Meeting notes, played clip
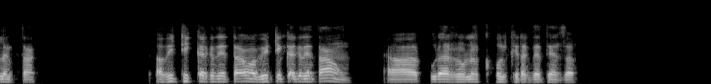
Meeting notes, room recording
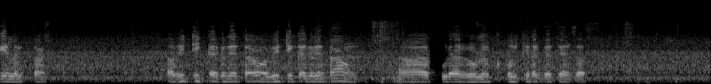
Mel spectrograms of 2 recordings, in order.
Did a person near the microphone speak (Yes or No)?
No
